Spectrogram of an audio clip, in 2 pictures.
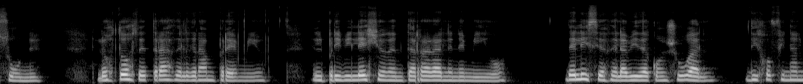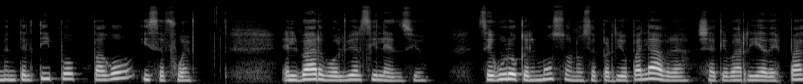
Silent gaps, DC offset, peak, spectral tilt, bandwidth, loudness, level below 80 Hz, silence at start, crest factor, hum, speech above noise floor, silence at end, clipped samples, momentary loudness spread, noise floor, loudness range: none; under 0.1%; -4 dBFS; -6.5 dB/octave; 16 kHz; -21 LUFS; -68 dBFS; 0 s; 18 dB; none; 42 dB; 0 s; under 0.1%; 15 LU; -62 dBFS; 3 LU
